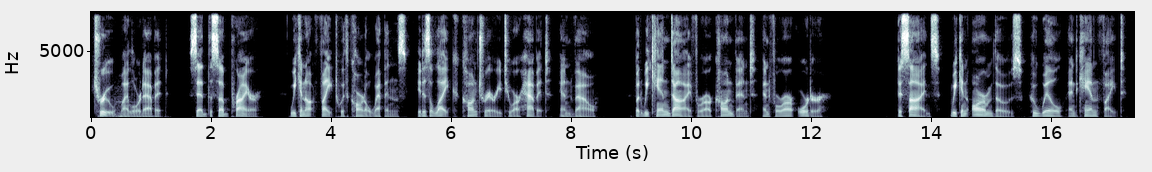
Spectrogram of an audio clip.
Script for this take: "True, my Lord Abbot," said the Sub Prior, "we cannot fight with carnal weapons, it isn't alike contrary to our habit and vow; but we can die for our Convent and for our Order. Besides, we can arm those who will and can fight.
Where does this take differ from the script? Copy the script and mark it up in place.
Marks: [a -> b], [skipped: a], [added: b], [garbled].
"True, my Lord Abbot," said the Sub Prior, "we cannot fight with carnal weapons, it [isn't -> is] alike contrary to our habit and vow; but we can die for our Convent and for our Order. Besides, we can arm those who will and can fight.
